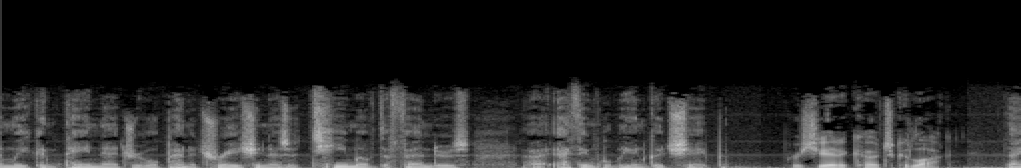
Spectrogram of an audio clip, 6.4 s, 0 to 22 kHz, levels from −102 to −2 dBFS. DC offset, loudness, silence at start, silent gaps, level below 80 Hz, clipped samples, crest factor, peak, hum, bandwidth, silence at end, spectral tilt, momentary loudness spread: under 0.1%; -33 LUFS; 0 s; none; -44 dBFS; under 0.1%; 20 dB; -14 dBFS; none; 11 kHz; 0 s; -4.5 dB/octave; 13 LU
